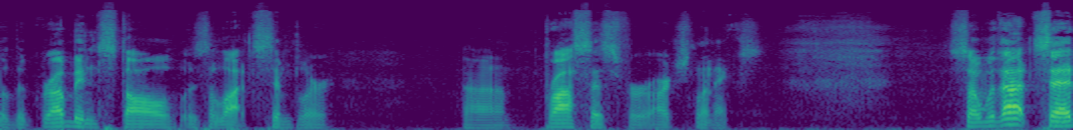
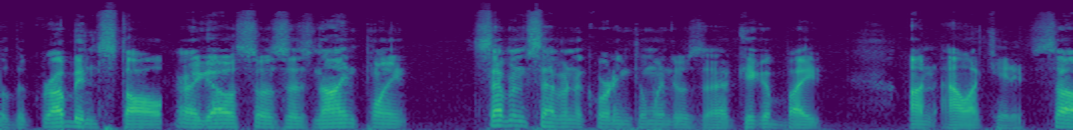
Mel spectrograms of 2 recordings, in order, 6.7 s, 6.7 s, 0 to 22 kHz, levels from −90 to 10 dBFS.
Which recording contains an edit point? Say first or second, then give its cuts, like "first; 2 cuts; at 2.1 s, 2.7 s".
first; 1 cut; at 1.1 s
